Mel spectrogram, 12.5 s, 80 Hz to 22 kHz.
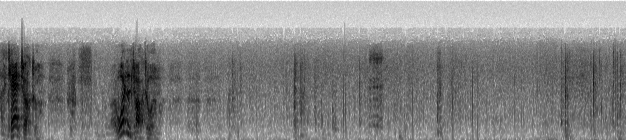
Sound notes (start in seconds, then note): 7.3 bleating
